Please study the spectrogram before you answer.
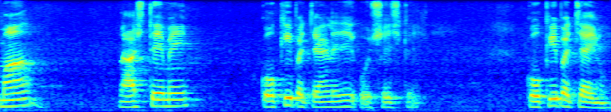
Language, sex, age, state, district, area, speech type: Sindhi, female, 60+, Rajasthan, Ajmer, urban, spontaneous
